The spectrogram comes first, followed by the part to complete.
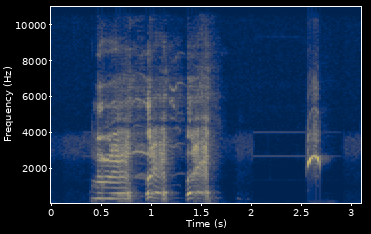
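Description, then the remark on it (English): Three harsh, strained coughs in quick succession, raspy and voiced, then a short pause and one brief cough-like burst carrying a thin, high whistling squeak, as a person coughs up a whistle after doing the Heimlich maneuver on themselves. “Oh, I just did the Heimlich on myself and... this is really I coughed weird.”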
